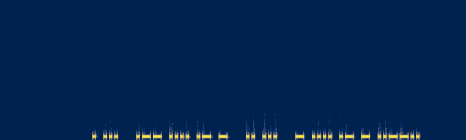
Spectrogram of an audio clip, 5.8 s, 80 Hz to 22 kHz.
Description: Morse code, heard as a keyed tone, about 36 wpm, 700 Hz. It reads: ES WHAT IS THAT?
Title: Sentences from Top 100 Words and Abbreviations 35wpm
